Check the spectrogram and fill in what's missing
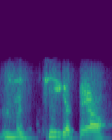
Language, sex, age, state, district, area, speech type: Assamese, female, 30-45, Assam, Nagaon, rural, conversation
